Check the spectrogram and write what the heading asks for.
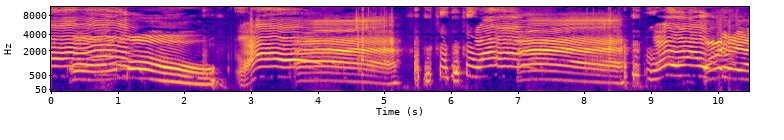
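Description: Infant crying in four long wails. Each wail starts high and slides down in pitch, with short breaks for breath between them.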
